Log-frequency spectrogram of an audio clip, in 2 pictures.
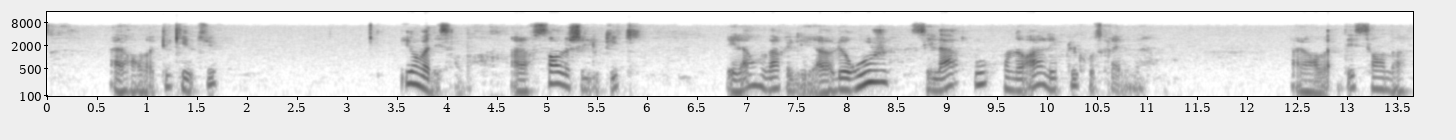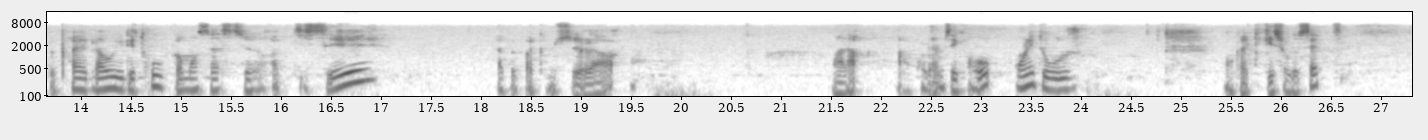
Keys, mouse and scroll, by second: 22.5-24.3 middle drag, 25.6 KP_7.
